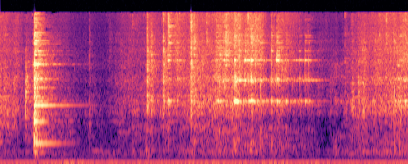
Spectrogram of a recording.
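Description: Freshly cooked french fries are shaken and moved about in the metal basket of a Philips Premium Airfryer XXL, giving a series of short, bright clinks and light rustling. The crisp, clattering sound shows the fries came out crispy.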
